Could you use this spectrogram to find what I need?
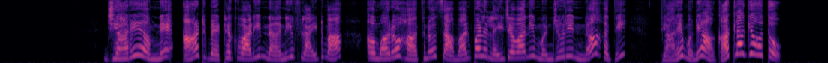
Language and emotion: Gujarati, surprised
